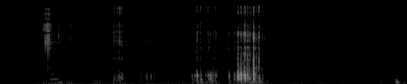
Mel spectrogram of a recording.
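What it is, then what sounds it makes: Thin polyethylene foam sheet being cut. A craft scalpel blade cuts through a thin white polyethylene foam sheet laid over cut strips on a wooden table. A series of quiet, bright, scratchy slicing strokes comes in short bursts, with a longer rasping cut near the middle and a faint tap at the end.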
